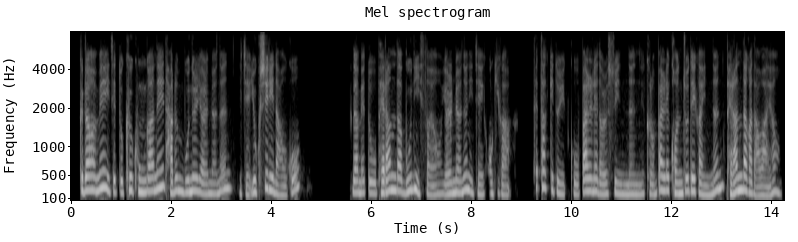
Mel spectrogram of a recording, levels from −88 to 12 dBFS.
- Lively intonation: No, average, 4.6 semitones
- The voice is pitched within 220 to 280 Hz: No, high, 200 Hz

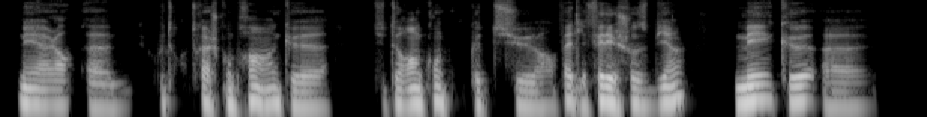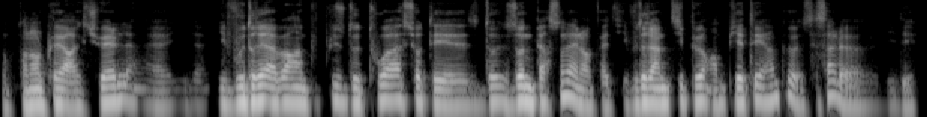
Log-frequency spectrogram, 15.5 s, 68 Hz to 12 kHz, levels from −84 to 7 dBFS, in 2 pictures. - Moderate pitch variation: Yes, average, 3.2 semitones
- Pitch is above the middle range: No, low, 120 Hz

